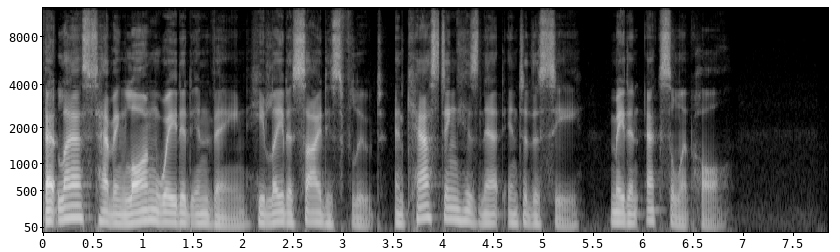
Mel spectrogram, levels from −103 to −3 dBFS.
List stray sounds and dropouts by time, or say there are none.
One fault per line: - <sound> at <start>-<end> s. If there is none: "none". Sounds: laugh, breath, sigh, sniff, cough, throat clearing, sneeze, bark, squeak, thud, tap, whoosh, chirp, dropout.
none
